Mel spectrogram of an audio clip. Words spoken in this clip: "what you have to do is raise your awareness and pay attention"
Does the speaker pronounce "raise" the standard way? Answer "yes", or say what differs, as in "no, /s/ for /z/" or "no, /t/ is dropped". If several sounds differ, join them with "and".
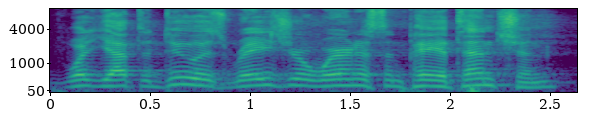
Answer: yes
